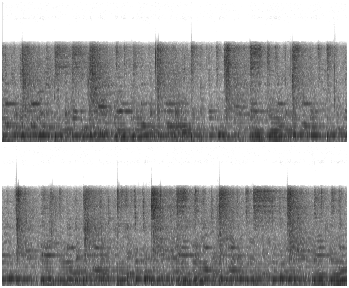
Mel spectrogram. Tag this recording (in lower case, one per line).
music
